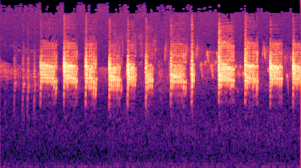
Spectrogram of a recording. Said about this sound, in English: That cocked tail, twitching sharply as the house wren scolds, puts an exclamation point on the wren's perky voice and attitude.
